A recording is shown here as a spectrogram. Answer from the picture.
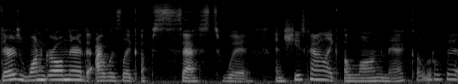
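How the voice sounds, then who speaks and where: A woman with an American accent, at a fairly quick pace, with very wide pitch swings and audible room echo. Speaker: YouTuber reacting to music. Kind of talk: casual reaction vlog. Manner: casual, filler-heavy with frequent 'like'.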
